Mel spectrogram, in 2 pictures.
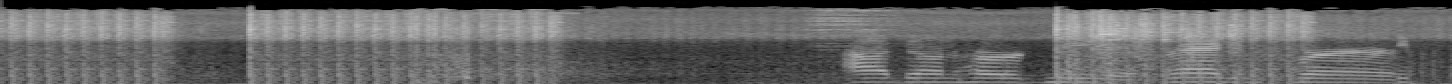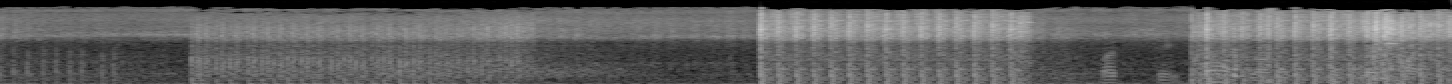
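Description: A rapid-fire machine gun fires in long bursts.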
